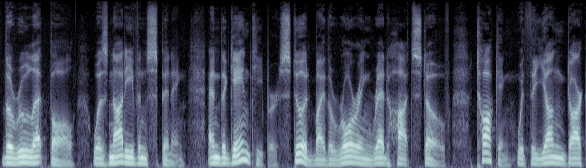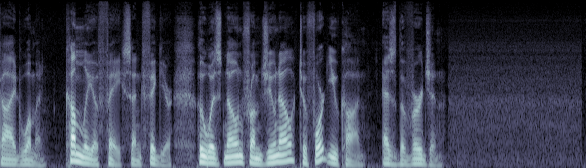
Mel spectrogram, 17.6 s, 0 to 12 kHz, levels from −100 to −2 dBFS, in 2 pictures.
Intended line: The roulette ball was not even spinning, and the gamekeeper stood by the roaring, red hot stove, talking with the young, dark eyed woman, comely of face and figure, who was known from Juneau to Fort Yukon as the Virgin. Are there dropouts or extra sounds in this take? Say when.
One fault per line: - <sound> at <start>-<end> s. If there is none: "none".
none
